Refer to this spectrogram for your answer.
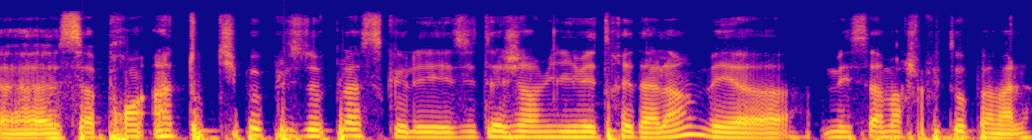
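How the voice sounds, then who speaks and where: A man at medium pitch with a normal speaking voice, a fairly quick pace, ordinary pitch variation and hardly any pauses. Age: 30s. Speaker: doctor and manga fan. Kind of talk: casual chat.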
